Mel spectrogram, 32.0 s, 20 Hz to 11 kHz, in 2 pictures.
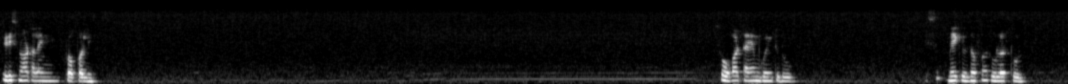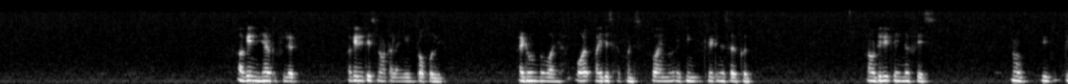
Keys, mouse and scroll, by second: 5.6 scroll down 1, 6.0 scroll up 1, 6.3-8.8 middle drag, 8.8 ctrl+z, 9.3 scroll up 1, 10.5 f, 11.3 space, 11.5 scroll down 1, 12.7 t, 13.6 click, 15.0 Right, 15.9-16.4 scroll up 1, 16.4 click, 16.5 space, 17.2 shift+middle click, 17.9-18.7 scroll up 1, 18.7 f, 19.3 click, 21.2 space, 22.3 Escape, 23.2 c, 24.0 click, 25.0 click, 25.0 space, 25.4-25.7 scroll up 1, 25.7-27.7 middle drag, 27.8-28.1 scroll down 1, 28.1 click, 29.6 scroll down 1, 30.6 scroll up 1, 31.6 middle click, 31.7 middle click.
